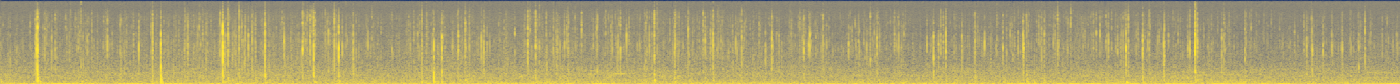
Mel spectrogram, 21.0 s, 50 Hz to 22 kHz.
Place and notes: Lithuania, Utena, rain under the leaves
microphones placed under the fallen leaves of maple tree...and rain begins
4 November 2012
